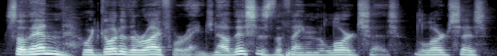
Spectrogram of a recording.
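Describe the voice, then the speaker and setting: A man's voice: medium pitch, normal speed, gravelly, warm tone. An older man casually reminiscing as a family storyteller, rambling with folksy grammar and many restarts.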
